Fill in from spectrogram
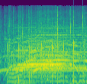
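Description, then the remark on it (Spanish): An audience applauds a guest being welcomed onto the show, for a couple of seconds, sharp claps landing in a quick, fairly steady rhythm over a loud wash of cheering voices. “vamos a aplaudirla primero.”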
